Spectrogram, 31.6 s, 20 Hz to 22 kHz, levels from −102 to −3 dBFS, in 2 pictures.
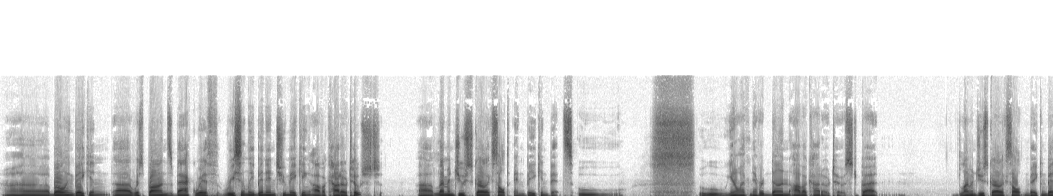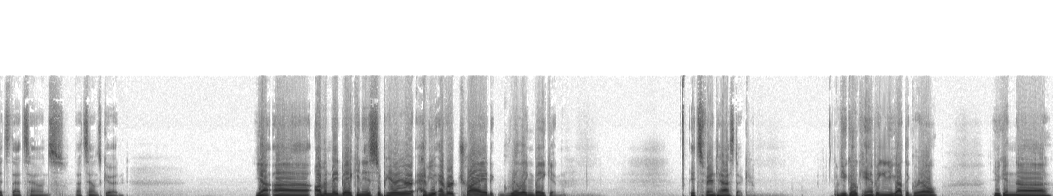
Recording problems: distortion; slight; 5% of the sound clipped

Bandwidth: 13.5 kHz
